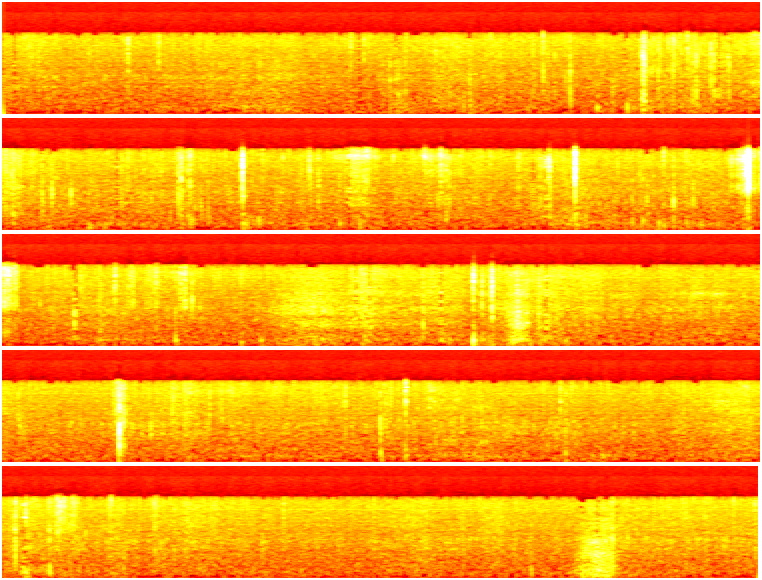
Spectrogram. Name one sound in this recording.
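Gloved fingers scrape and dig through damp soil close by.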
